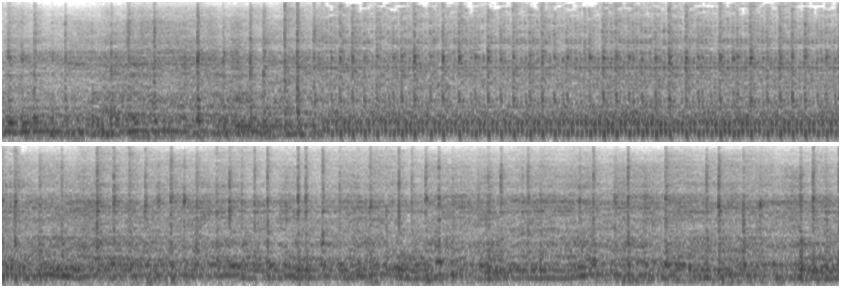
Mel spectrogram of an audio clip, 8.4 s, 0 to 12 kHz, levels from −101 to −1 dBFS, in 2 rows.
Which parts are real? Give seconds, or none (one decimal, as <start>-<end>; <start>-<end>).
1.6-4.3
